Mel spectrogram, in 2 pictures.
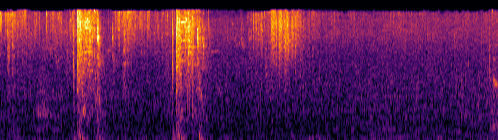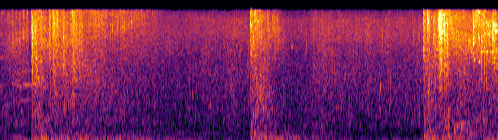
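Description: Arrows whoosh as a bow fires in quick shots.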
